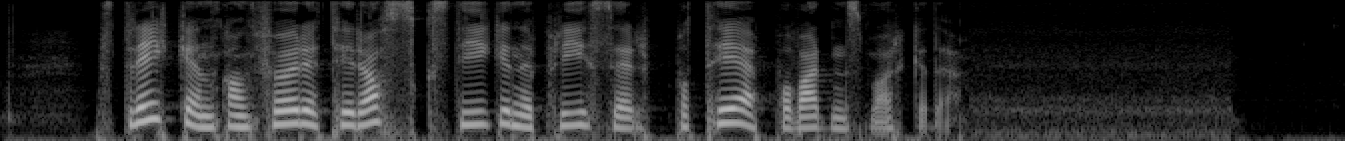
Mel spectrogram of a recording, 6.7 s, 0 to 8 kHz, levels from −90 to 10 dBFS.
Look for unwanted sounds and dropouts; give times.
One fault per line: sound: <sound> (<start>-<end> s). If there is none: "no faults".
no faults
